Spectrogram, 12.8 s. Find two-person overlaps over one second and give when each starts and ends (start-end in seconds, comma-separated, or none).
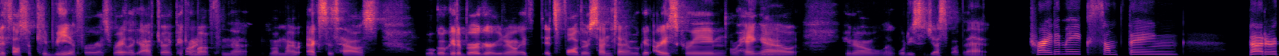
none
